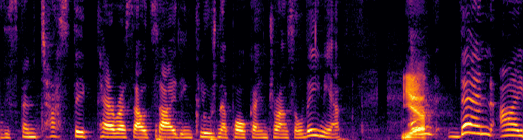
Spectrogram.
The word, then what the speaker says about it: Cluj-Napoca: romania yes oh yeah see it's better to pronounce the name of the city that is in the heart of Transylvania cluj-napoca yes indeed some sort of vegetarian food huh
